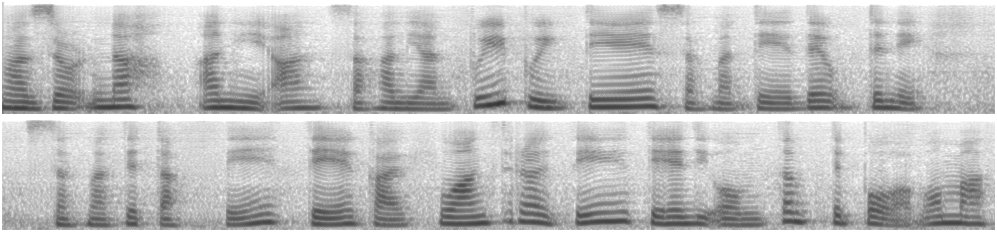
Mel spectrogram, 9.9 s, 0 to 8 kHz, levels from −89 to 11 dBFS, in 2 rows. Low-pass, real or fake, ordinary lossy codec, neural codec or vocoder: 7.2 kHz; fake; none; codec, 16 kHz, 0.3 kbps, FocalCodec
